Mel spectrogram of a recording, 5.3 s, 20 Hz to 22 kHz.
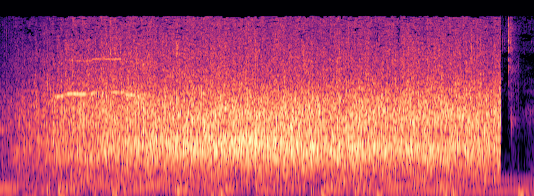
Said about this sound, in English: a round of applause for the class of 2020.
